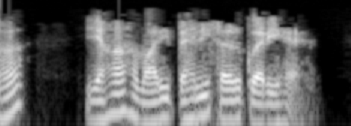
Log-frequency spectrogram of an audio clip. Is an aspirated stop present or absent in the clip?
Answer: absent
